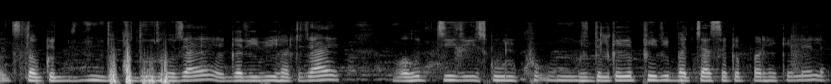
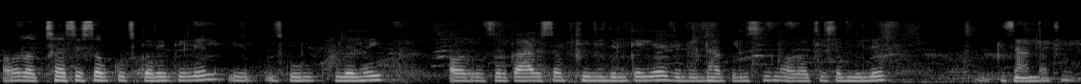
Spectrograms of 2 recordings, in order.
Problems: constant background noise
